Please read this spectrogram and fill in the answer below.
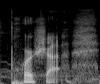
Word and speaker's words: Porsche: the 96 Porsche Carrera, or Porsche Carrera, however you guys want to pronounce it. The proper way though is Porsche.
